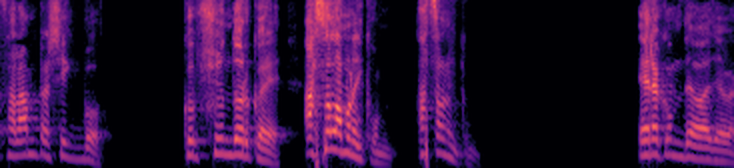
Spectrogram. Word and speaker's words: আসসালামু আলাইকুম: শিখবো খুব সুন্দর করে আসসালামু আলাইকুম আসসালামু আলাইকুম এরকম দেওয়া যাবে না আসসালাইকুম এরকম দেওয়া যাবে না ঠিক আছে সালামটা কেমন দিতে হবে আসসালামু আলাইকুম এরকম এরকম দেওয়া যাবে না কেমন দেব।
